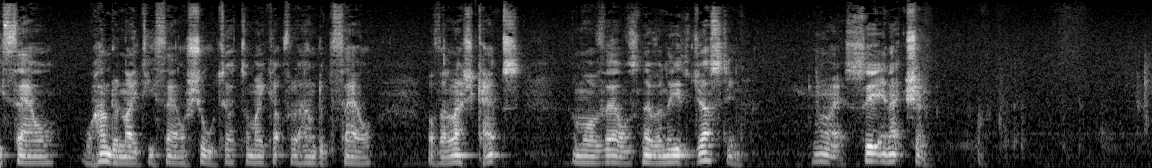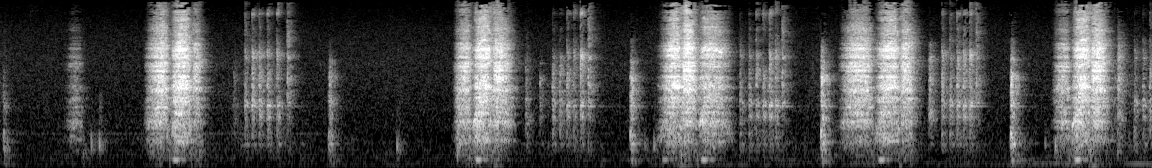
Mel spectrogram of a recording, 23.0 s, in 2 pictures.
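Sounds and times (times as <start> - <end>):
engine turning over with rasping scrapes: 13.0 - 14.5, 16.1 - 23.0.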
